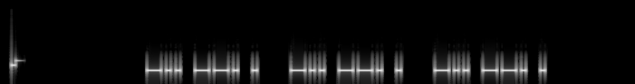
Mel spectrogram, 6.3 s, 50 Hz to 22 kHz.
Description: Morse code, heard as a keyed tone, about 25 wpm, 700 Hz. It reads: DGE DGE DGE
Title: Multi-letter Phonemes Repeated 3x 25wpm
